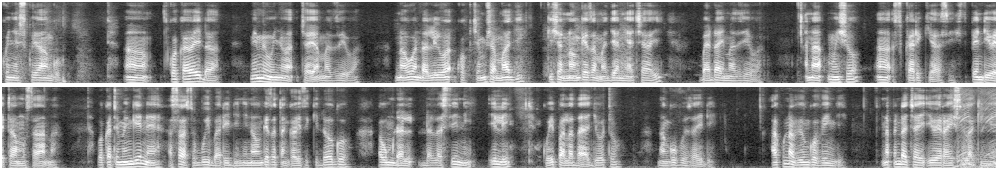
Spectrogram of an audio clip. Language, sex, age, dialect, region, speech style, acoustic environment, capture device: Swahili, male, 25-34, Kenya - Mombasa, Kenya, relaxed, construction, mobile / Linux / Chrome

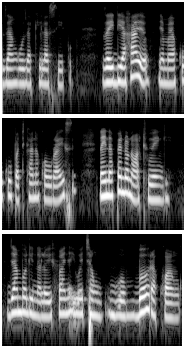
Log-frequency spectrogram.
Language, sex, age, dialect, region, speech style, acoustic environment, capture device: Swahili, female, 25-34, Kenya - Nairobi Sheng-influenced, Kenya, focused, silence, mobile / Linux / Chrome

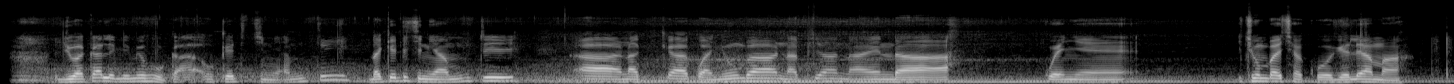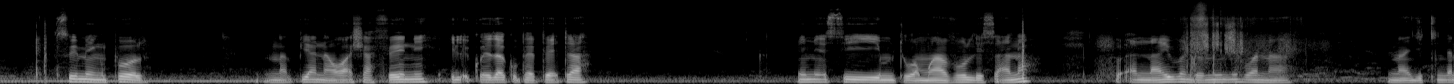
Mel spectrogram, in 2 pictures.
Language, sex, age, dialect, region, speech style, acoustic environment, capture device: Swahili, male, 18-24, Kenya - Nairobi Sheng-influenced, Kenya, happy, music, mobile / Linux / Chrome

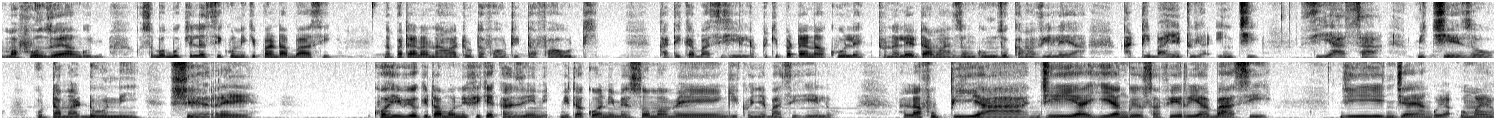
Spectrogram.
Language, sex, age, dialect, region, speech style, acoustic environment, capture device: Swahili, male, 18-24, Kenya - Nairobi Sheng-influenced, Kenya, excited; focused, appliances; music, desktop / Windows / Chrome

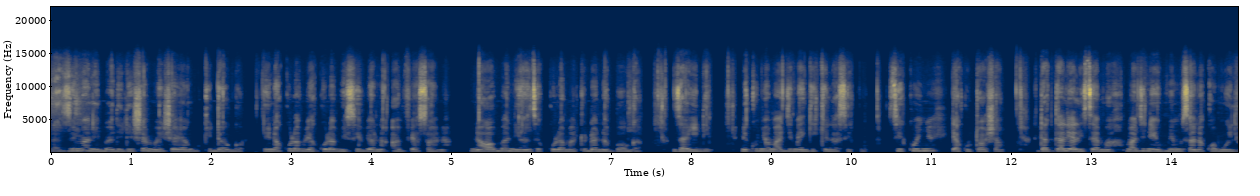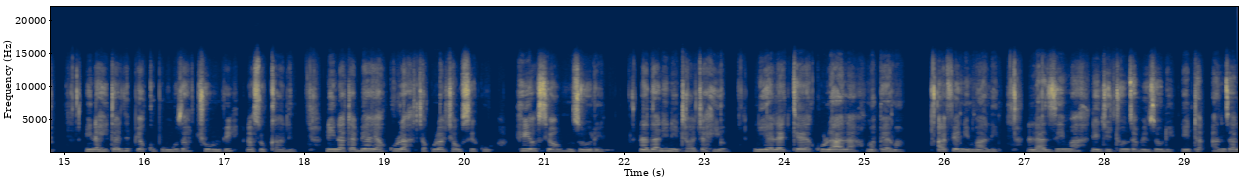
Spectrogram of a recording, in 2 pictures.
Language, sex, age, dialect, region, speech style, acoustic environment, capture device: Swahili, female, 35-44, Kenya - Nairobi Sheng-influenced, Kenya, focused, silence, mobile / Android / Chrome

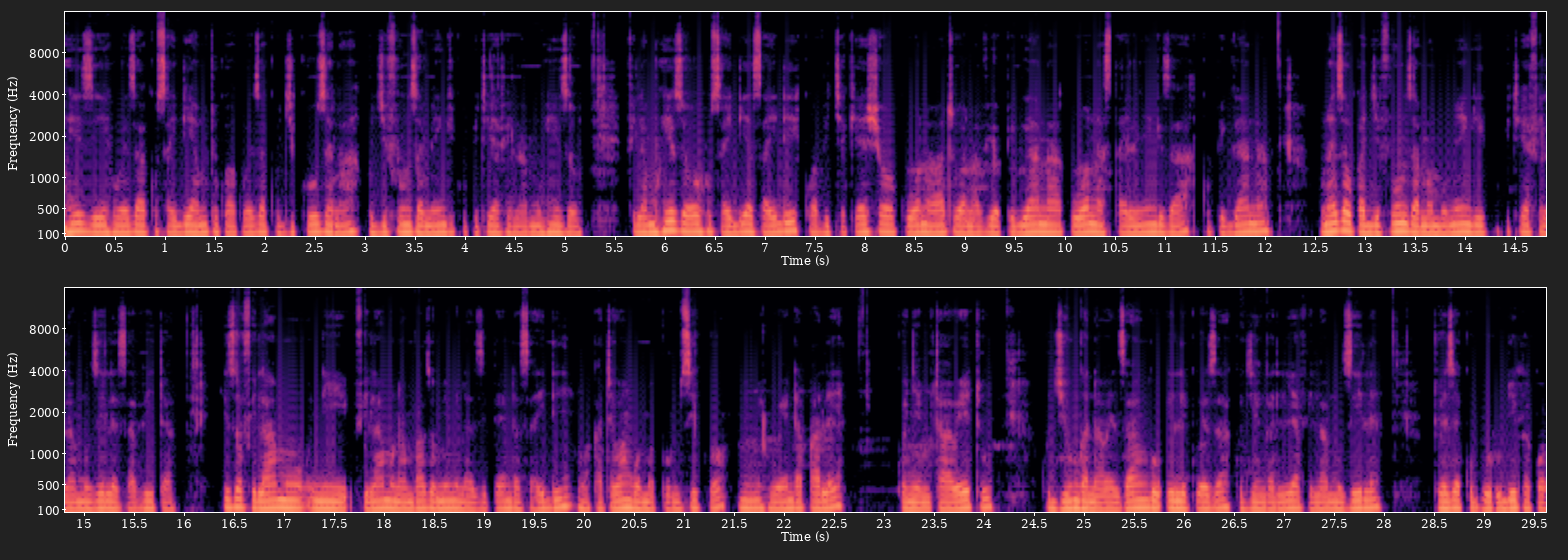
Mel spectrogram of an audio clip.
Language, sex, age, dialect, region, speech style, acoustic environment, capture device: Swahili, male, 25-34, Kenya - Mombasa, Kenya, relaxed, silence, mobile / Linux / Chrome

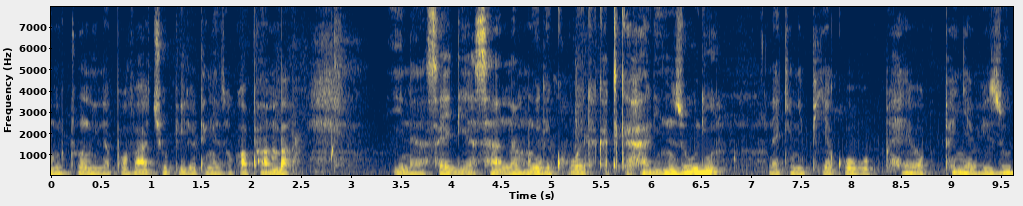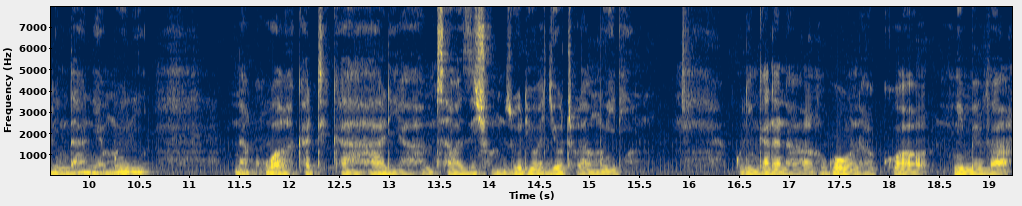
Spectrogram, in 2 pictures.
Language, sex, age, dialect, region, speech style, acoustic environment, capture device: Swahili, male, 45-54, Kenya - Nairobi Sheng-influenced, Kenya, relaxed; happy, nature; silence, desktop / Linux / Chrome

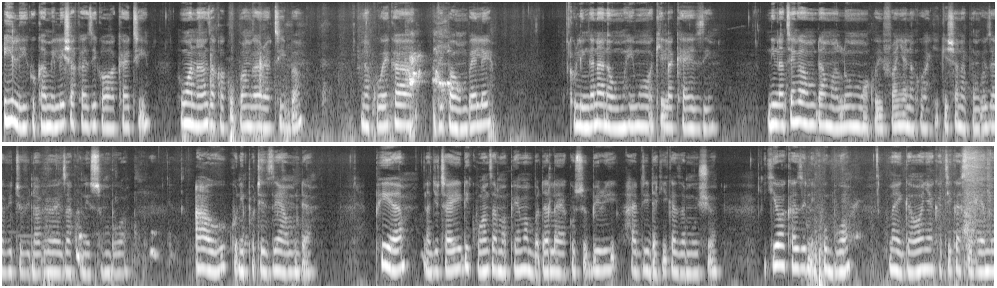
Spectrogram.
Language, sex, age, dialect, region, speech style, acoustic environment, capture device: Swahili, female, 25-34, Kenya - Mombasa, Kenya, relaxed, people talking; nature, desktop / Windows / Edge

